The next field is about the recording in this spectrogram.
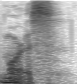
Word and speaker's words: Maurice: Although it's spelled the same, he pronounced it Morris.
